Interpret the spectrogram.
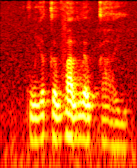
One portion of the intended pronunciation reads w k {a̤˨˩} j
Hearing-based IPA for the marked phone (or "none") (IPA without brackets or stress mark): a̤˨˩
